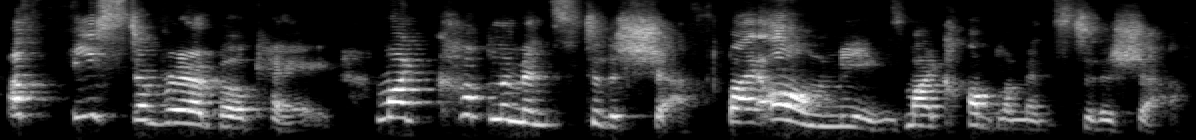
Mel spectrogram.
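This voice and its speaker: A woman's voice: a little high, big pitch swings, moderate pace, a bit bright. A woman voicing a pompous, fickle male bug from a storybook, wordy, blustery and given to emphatic repetition. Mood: grandly gushing. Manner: wordy, repetitive, emphatic, echoing what others say.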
